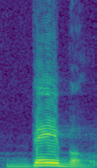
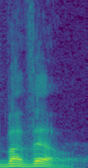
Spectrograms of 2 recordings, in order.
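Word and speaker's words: בבל: right, and you see in the English, oh, Babel or Babel. Now you know it's not pronounced either of those ways. It's Bavel.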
